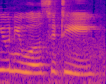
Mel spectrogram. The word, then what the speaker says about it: university: giving us consonant sound the vowel U in University and uniform and the vowels EU in European sound like you why oh you that is these words sound as if they begin with the consonant why so they used it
